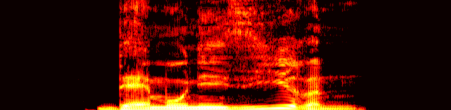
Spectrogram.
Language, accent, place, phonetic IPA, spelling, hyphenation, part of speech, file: German, Germany, Berlin, [dɛmoniˈziːʁən], dämonisieren, dä‧mo‧ni‧sie‧ren, verb, De-dämonisieren.ogg
- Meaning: to demonize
